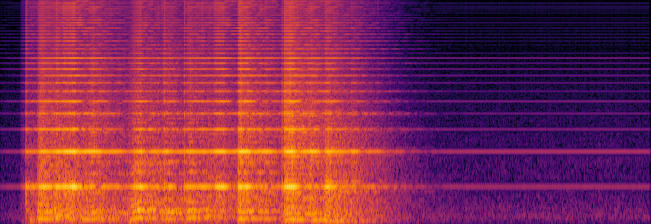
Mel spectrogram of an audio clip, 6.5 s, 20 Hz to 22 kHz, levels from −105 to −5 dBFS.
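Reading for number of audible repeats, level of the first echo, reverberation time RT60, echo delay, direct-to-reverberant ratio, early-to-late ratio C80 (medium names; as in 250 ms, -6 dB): 1, -12.0 dB, 1.4 s, 262 ms, -1.0 dB, 3.5 dB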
